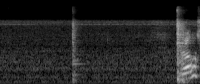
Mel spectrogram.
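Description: Quiet room noise with a single sharp click about two-thirds of a second in, then a man's voice starting to speak near the end.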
